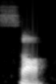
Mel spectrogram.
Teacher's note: اس ثانی کو سا سے پڑھنا چاہیے اور اس کا تلفظ زبان کی نوک سے کیا جاتا ہے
